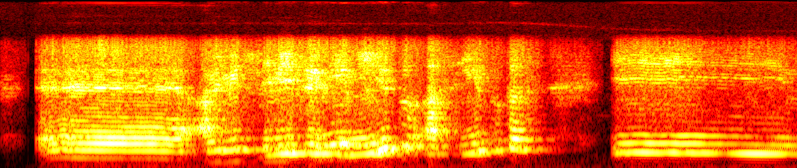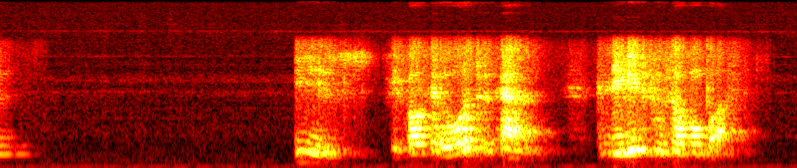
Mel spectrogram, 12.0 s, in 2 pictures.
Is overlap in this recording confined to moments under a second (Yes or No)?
No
